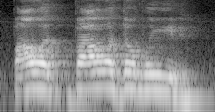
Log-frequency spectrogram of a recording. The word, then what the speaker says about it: Valladolid: Valladolid. Brooklyn guy doesn't know that the two L's are pronounced like a Y, so he's going to say Valladolid.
